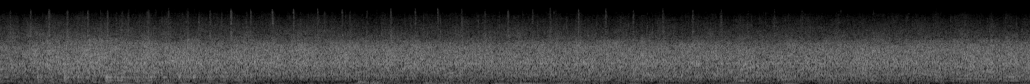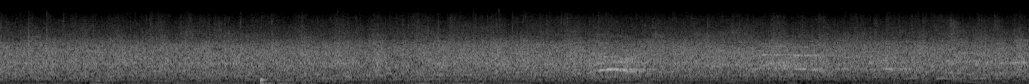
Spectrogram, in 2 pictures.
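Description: Concert-hall audience applauding steadily, an ovation, with a few voices calling out near the end.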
